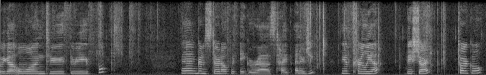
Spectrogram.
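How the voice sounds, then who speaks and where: A young woman hosting a live stream from a small home room, chatting casually and naming each card aloud with bursts of excitement. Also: high-pitched, slight background noise. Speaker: live stream host opening card packs.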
